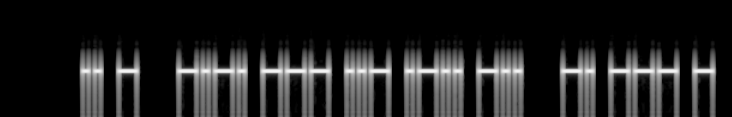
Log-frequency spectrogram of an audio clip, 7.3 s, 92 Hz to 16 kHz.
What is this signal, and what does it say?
Morse code, heard as a keyed tone, about 20 wpm, 700 Hz. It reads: IT COULD NOT
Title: Sentences from Top 1200 Words 20wpm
